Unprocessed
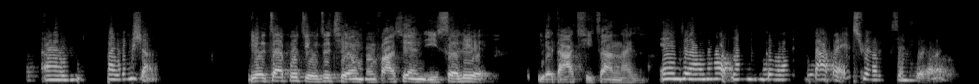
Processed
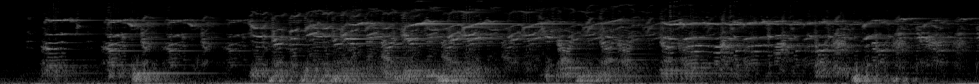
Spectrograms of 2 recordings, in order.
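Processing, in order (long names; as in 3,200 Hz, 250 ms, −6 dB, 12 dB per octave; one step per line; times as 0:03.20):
frequency axis turned over on the octave scale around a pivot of 1,300 Hz
parametric band 1,400 Hz −9 dB 0.9 octaves
sine wavefolder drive 6 dB, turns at −10.5 dBFS
echo with a time of its own for lows and highs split 920 Hz, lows 98 ms, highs 601 ms, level −4 dB
background noise brown −34 dBFS
tuned comb filter 250 Hz, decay 0.89 s, mix 60%
0:03.05–0:04.81: hum with harmonics 120 Hz, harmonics 9, −36 dBFS −4 dB per octave
tuned comb filter 130 Hz, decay 1.2 s, harmonics all, mix 80%
dynamic equaliser 860 Hz, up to −4 dB, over −54 dBFS, Q 0.87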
